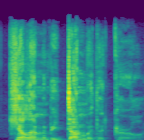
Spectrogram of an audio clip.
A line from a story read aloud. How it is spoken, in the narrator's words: he snarled again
